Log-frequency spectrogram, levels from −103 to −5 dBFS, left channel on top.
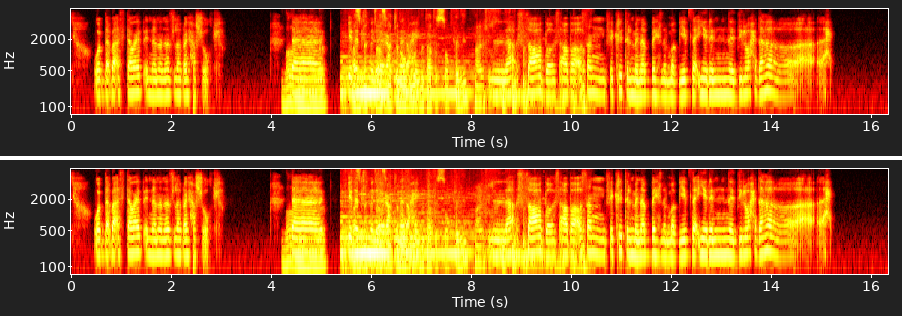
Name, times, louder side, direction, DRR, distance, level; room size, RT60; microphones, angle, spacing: voice 1, 0.0-3.0 4.0-5.0 5.5-7.0 8.3-15.2, right 2 dB, 25° right, 0.5 m, -22 dB
voice 2, 4.2-5.1 5.6-8.3 8.8-9.1 10.2-10.3, left 2 dB, 25° left, 0.5 m, -25 dB
sound 1, 5.4-10.2, right 2 dB, 80° right, 0.7 m, -22 dB
3.7 x 2.2 x 4.5 m
head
